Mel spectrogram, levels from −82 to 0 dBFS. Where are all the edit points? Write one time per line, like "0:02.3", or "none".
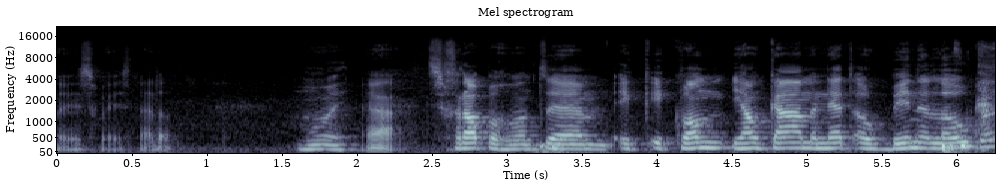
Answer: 0:03.7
